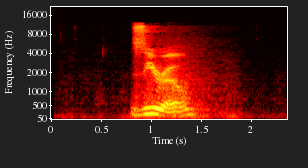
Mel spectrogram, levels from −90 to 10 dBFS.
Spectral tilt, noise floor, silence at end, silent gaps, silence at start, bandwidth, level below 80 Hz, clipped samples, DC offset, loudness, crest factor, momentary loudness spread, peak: -3 dB/octave; -61 dBFS; 0.9 s; none; 0.8 s; 12.5 kHz; -60 dBFS; under 0.1%; under 0.1%; -15 LUFS; 18 dB; 18 LU; -2 dBFS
